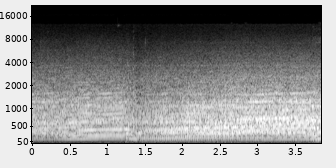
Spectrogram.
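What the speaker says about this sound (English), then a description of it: "Big Chevy Thunder from the number 6 Camaro" Race car engine roaring from the number 6 Chevrolet Camaro at Virginia International Raceway, a loud sustained drone with a pitch dip and recovery midway as the car shifts and accelerates.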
